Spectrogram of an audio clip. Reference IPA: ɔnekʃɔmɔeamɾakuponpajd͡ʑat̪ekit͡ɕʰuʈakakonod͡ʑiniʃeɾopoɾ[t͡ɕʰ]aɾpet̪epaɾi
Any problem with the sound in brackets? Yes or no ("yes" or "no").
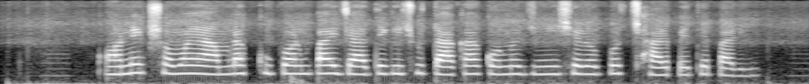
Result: no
